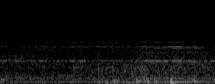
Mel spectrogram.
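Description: Quiet pause: room tone with a steady low electrical hum and a few faint low thumps about a second in.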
